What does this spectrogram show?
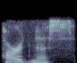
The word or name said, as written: hardness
